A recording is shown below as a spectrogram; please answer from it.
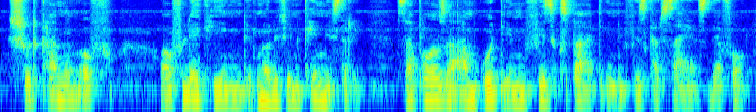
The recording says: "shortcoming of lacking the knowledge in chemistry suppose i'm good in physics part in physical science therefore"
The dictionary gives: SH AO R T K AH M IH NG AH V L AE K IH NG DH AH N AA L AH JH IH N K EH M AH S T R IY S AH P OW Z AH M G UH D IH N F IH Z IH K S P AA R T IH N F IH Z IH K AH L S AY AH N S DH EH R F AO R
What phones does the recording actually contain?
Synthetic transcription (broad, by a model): SH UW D K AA M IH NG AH F L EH K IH NG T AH N AA L AH JH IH N K EH M AH S T R IY S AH P OW Z AH M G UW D IH N F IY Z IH K S P AA T IH N F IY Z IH K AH L S AY AH N S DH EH F AO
